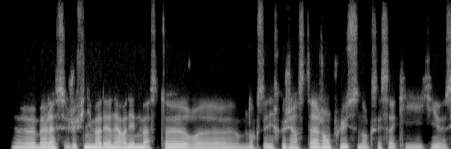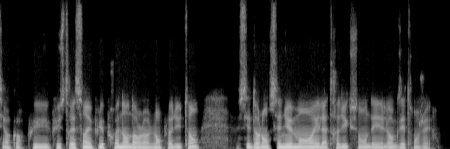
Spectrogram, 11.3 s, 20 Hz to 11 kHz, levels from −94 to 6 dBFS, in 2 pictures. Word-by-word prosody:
Heu, 105 -3 +1
ben, 100 +1 +3
là, 110 - +5
ç 115 - -7
je 100 - -2
finis 105 +3 +2
ma 100 -1 +5
dernière 100 0 +4
année 100 0 +4
de - - +2
master, 95 +2 -1 0.3
heu, 90 -1 -2
donc 90 0 -7
c'est-à-dire 95 -1 -4
que - - -4
j'ai 95 -1 -2
un 90 - 0
stage 110 +6 0
en 100 - +4
plus, 110 +3 -3
donc 90 -3 -5
c'est - - -9
ça 90 - -5
qui 85 -2 -8
qui, 90 -1 -5
heu, 85 - -5
c'est 85 +2 -7
encore 90 -1 -4
plus 95 -1 -1
plus 100 - -3
stressant 100 +2 +1
et 95 - +3
plus 100 +4 0
prenant 100 +1 +2
dans 95 -1 +3
l'em 90 - +2
l'emploi 95 0 -1
du 95 0 -2
temps. 125 +3 0 0.5
C'est 105 - -3
dans 100 0 +2
l'enseignement 105 +3 +3
et 105 - +3
la 95 - +2
traduction 100 +2 -3
des 95 -3 -1
langues 95 +1 -2
étrangères. 90 -2 -6
100 Hz, 255 wpm, -22 LUFS, 90-105 Hz, 0.5 s, là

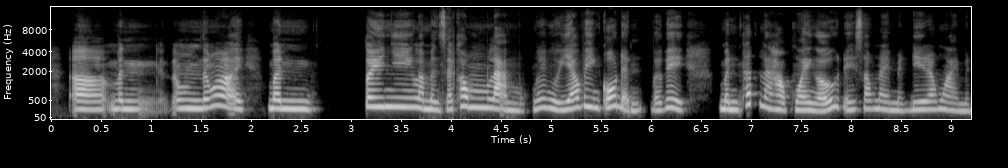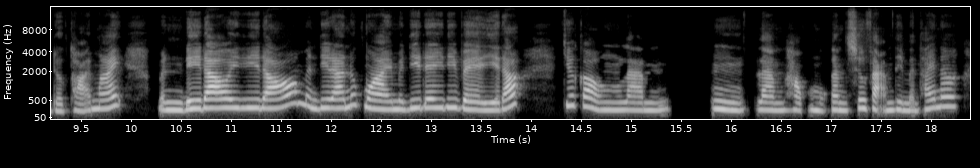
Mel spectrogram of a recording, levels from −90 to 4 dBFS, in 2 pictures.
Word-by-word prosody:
Ờ, 230 -1 +4
mình 240 -1 -2 0.2
ừm, 260 -1 +1
đúng 270 +3 +1
rồi, 315 -8 +3 0.2
mình 245 -2 +2 0.5
tuy 305 0 +5
nhiên 300 -1 +1
là 270 -2 +1
mình 235 -3 +1
sẽ 230 +2 -3
không 290 -1 +2
làm 220 -6 +3
một 195 - -11
cái 275 +2 -2
người 235 -5 -1
giáo 255 +5 +3
viên 295 -3 -1
cố 300 +5 +4
định, 215 -10 -3
bởi 210 - -6
vì 255 -3 -1 0.3
mình 235 -2 +1
thích 375 +4 -2
là 290 - -2
học 225 -2 0
ngoại 215 -1 +1
ngữ 205 +9 +2
để 220 - -4
sau 245 +1 -5
này 235 -3 -3
mình 205 -1 -6
đi 225 +1 -1
ra 235 - -1
ngoài 225 -4 -4
mình 195 0 -7
được 190 -2 -7
thoải 200 +1 -3
mái, 255 +6 +1 0.4
mình 220 0 0
đi 245 +2 +3
đâu 270 0 +7
đi 275 0 0
đó, 280 +9 +4
mình 275 -7 -2
đi 270 - -1
ra 270 0 +3
nước 345 +4 -4
ngoài, 245 -4 +4
mình 235 -1 -2
đi 265 +2 0
đi 275 0 0
đi 285 0 0
về 240 -4 0
vậy 215 - 0
đó. 280 +9 +5 0.5
Chứ 335 -1 -3
còn 235 -9 0
làm 215 -1 -2 0.6
ừm, 225 -4 0
làm 215 -2 -2
học 210 0 -4
một 210 -4 -4
ngành 220 -2 -1
sư 260 +5 -2
phạm 215 -4 0
thì 225 - -3
mình 205 -1 -4
thấy 245 +5 -4
nó 310 +1 -1
245 Hz, 230 wpm, -24 LUFS, 220-275 Hz, 0.6 s, đâu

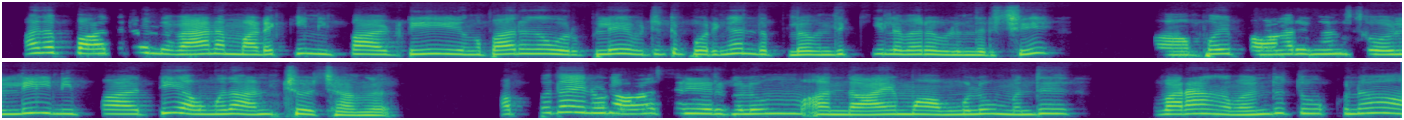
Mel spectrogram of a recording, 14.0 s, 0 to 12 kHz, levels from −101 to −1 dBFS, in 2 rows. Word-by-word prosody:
அதை 320 +2 +3
பாத்துட்டு 305 +4 +1
அந்த 260 -3 -2
வேனை 260 +3 +4
மடக்கி 235 +4 0
நிப்பாட்டி, 245 -1 0 0.2
இங்க 220 -2 -3
பாருங்க, 270 +2 +1
ஒரு 215 - -3
பிள்ளைய 260 +3 +1
விட்டுட்டு 240 +3 -5
போறீங்க, 235 +4 0
அந்த 235 -3 -2
பிள்ள 210 0 0
வந்து 225 +3 -2
கீழ 255 -1 -6
வேற 235 - +1
விழுந்துருச்சு, 200 +3 -1 0.6
ஆ, - - -3 0.2
போய் 265 - +1
பாருங்கன்னு 250 +2 0
சொல்லி 245 +6 +2
நிப்பாட்டி 255 +3 -1
அவங்க 245 0 0
தான் 250 -3 +3
அனுப்பிச்சு 250 +2 +1
வச்சாங்க. 185 -4 -1 0.7
அப்பதான் 330 +9 -1
என்னோட 315 -2 +1
ஆசிரியர்களும் 275 -1 -1 0.2
அந்த 225 -1 +2
ஆயம்மா 240 +1 +3
அவங்களும் 235 +3 0
வந்து 265 +5 0 0.6
வர்றாங்க. 265 0 +3
வந்து 255 +6 0
தூக்குனா 280 +1 -2
250 Hz, 160 wpm, -19 LUFS, 235-270 Hz, 0.7 s, வேனை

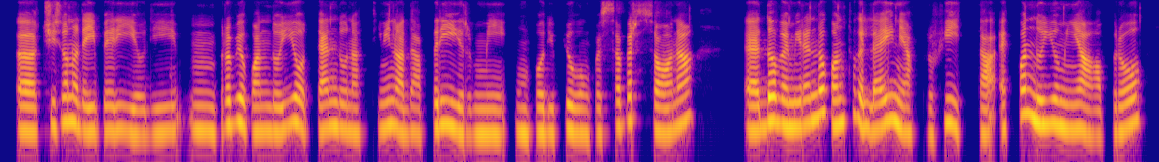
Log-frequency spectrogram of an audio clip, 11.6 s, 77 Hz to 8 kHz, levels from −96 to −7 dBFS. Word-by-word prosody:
ehm, 190 -2 +4
ci 195 +3 -5
sono 245 +1 +1
dei 185 -2 0
periodi, 185 -1 -5
mhmm, 195 -1 -4
proprio 225 +4 +2
quando 190 -1 -2
io 220 +2 0
tendo 205 +1 0
un 195 - -4
attimino 200 +4 -3
ad 185 -1 0
aprirmi 180 -2 -2
un 180 -2 -4
po' 185 0 -2
di 180 0 -7
più 195 +1 0
con 180 -1 -4
questa 180 +4 -5
persona, 235 0 +1 0.5
ehm, 195 -1 +4
dove 245 -1 +7
mi 215 - +3
rendo 260 +8 +4
conto 240 +5 +1
che 230 - +3
lei 210 +5 +2
ne 220 -6 +3
approfitta 180 +1 -3
e 205 - -6
quando 300 -5 +5
io 230 0 +3
mi 205 -1 +1
apro, 190 +7 0
195 Hz, 180 wpm, -23 LUFS, 185-225 Hz, 0.5 s, dove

